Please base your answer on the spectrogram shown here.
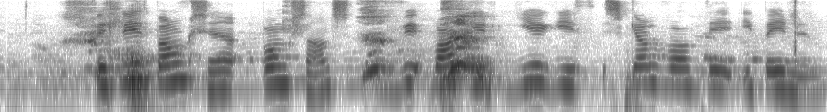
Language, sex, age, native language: Icelandic, male, 11, Icelandic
